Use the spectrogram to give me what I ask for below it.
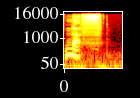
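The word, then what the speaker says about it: neuf: by a consonant but the F sound becomes a V before a vowel and then finally we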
